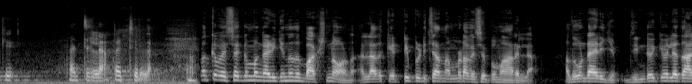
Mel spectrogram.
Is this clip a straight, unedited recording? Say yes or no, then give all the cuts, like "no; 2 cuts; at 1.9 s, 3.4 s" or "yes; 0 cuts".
no; 1 cut; at 2.0 s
